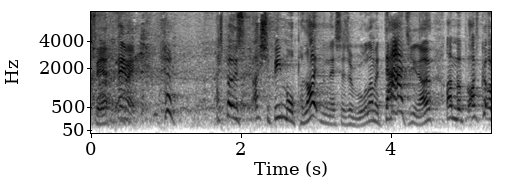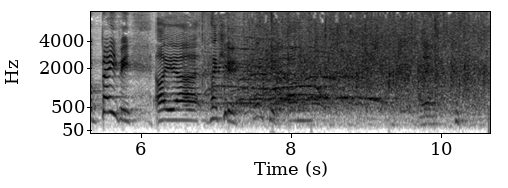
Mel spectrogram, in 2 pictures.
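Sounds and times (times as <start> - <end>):
laughter: 0.0 - 2.4
speech: 0.1 - 8.6
comedy club audience applause: 6.8 - 10.6.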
